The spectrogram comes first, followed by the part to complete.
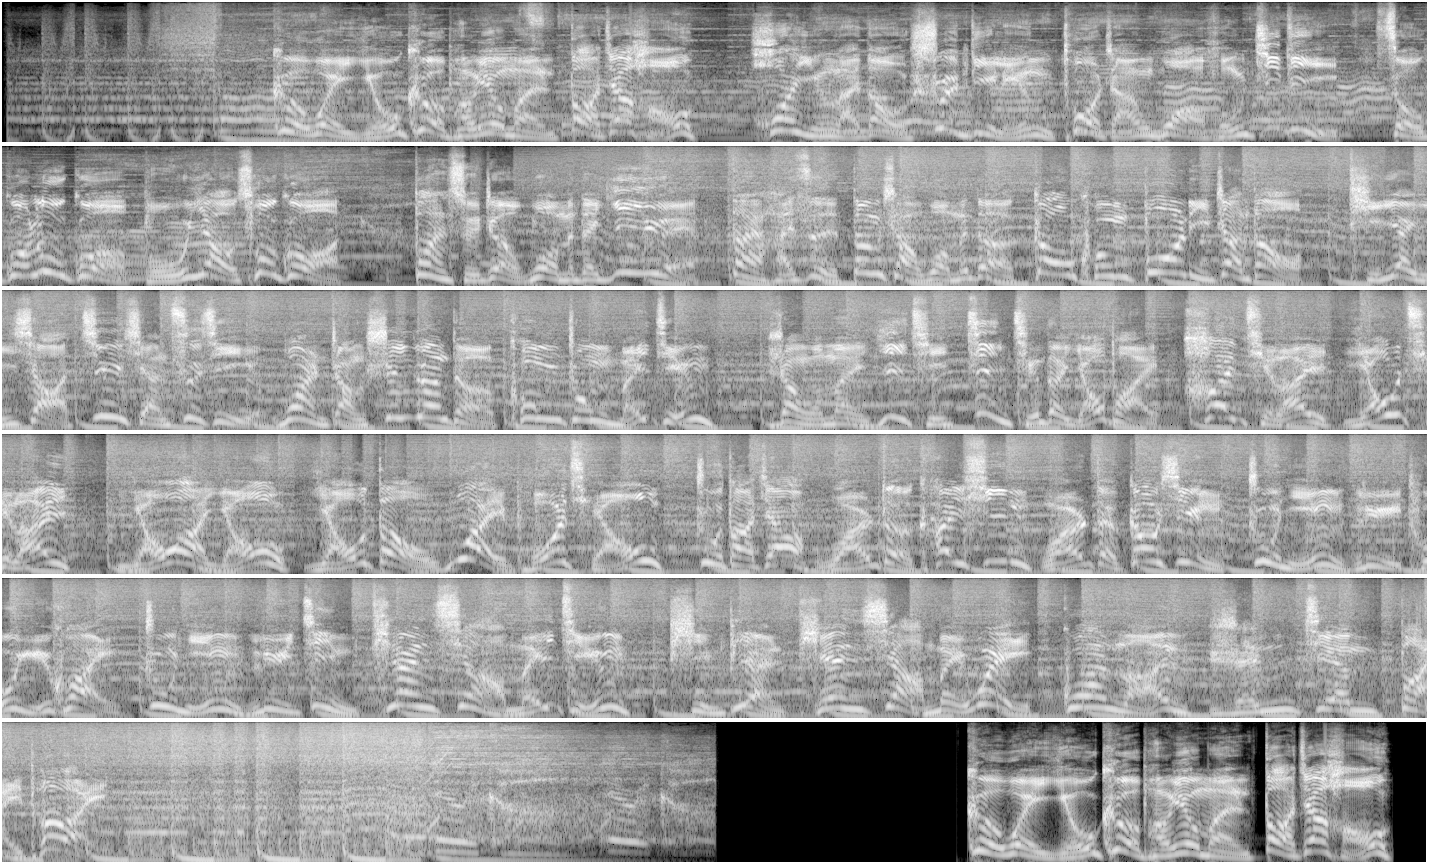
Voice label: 促销网红游乐场激情嗨翻天

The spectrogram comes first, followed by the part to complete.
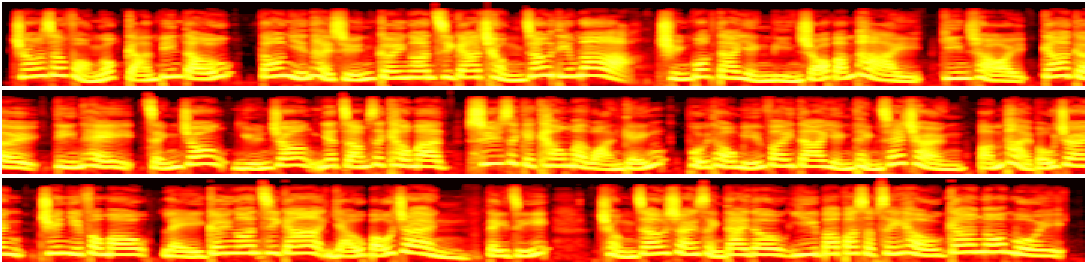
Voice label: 广告录音

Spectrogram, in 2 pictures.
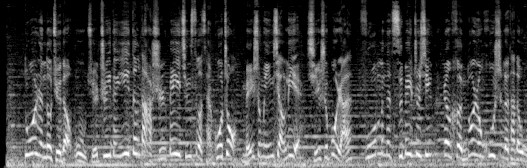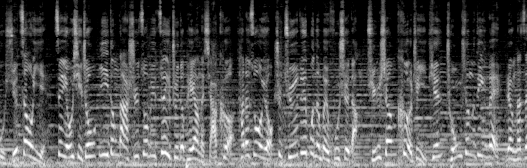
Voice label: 游戏广告

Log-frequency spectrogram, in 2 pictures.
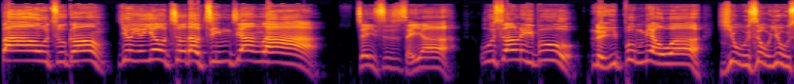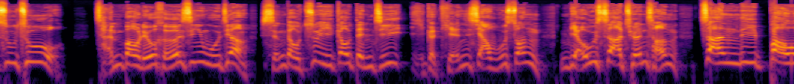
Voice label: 台湾腔; 吕布

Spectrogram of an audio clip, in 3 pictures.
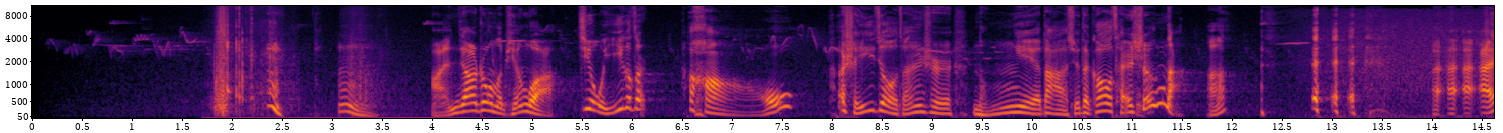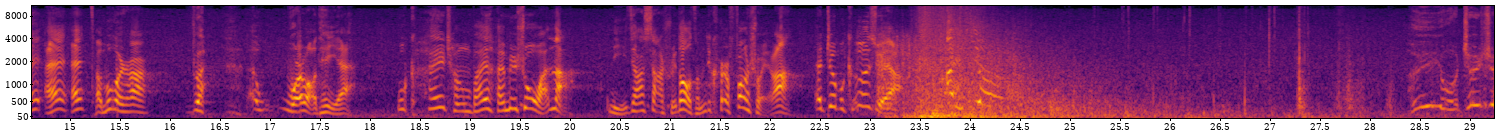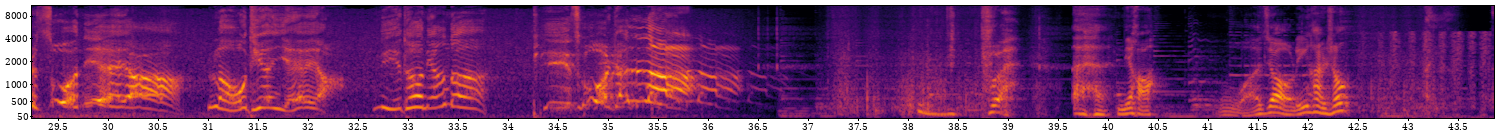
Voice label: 自录书片花角色旁白

